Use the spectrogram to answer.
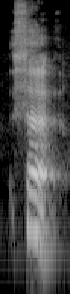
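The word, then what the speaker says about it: ث: mot 3, donc 3, ça se prononce TH, donc on sort un peu la langue pour prononcer cette lettre.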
